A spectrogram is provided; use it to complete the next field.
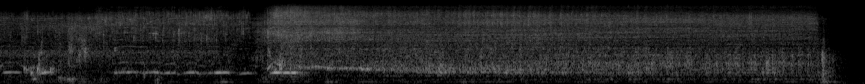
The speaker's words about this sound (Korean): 유난히 물 쓰는 일이 많아서 들으시는 분들께서 좀 고통스럽지 않으실지 걱정이 됩니다.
